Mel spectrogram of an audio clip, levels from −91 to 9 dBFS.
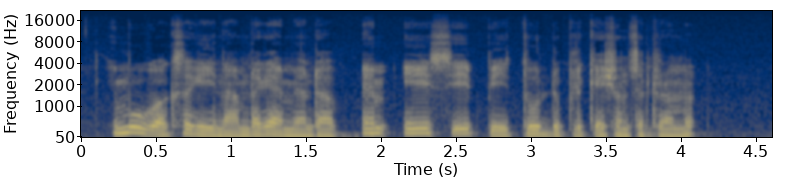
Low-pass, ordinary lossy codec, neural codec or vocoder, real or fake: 19.8 kHz; none; none; real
